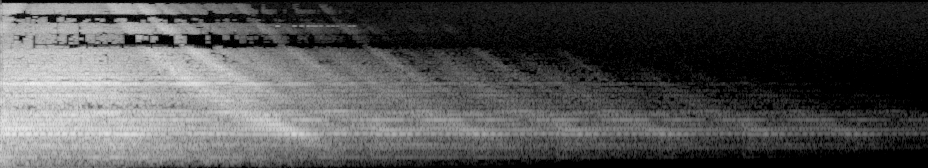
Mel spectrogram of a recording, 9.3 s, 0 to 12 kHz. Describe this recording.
synth effect hit 1
cymbal, electronic, hit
